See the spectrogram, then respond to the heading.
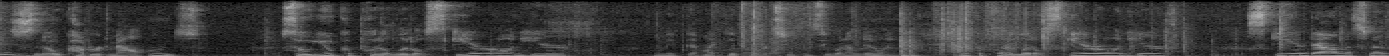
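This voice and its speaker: A woman runs a story time and craft lesson for little children. Her delivery is very animated, swinging widely in pitch and coaxing with questions and repeated words. There is clear background noise and clicking on the recording. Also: slow pace. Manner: animated, exaggerated, sing-song talk to small children. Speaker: storyteller and children's art teacher.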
